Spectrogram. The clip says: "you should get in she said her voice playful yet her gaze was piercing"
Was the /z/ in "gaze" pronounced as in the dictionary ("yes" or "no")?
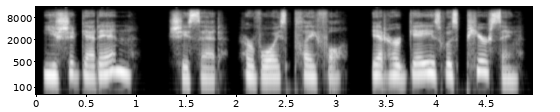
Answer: yes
